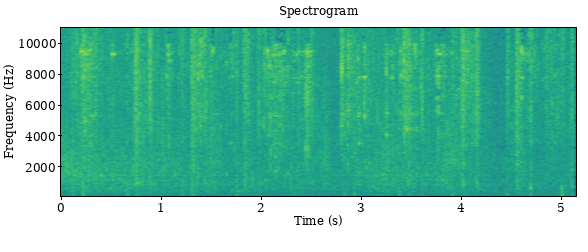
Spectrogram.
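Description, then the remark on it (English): Rapid, rhythmic hoofbeats of a lone rider's horse galloping along a beach on the coast of the Shadow Sea, a steady stream of sharp clip-clop strikes over a constant rushing, watery background. No one speaks. “Along this beach on the coast of the Shadow Sea, a lone rider gallops south from Windstrafe Keep to a small waterfront town called Shipwall.”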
